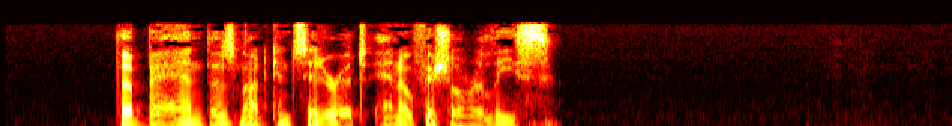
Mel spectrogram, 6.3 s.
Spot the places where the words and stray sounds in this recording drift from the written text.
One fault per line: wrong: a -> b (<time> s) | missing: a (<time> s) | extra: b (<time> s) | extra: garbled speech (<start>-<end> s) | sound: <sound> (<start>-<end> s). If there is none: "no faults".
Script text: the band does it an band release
extra: not consider (1.6 s)
wrong: band -> official (2.7 s)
